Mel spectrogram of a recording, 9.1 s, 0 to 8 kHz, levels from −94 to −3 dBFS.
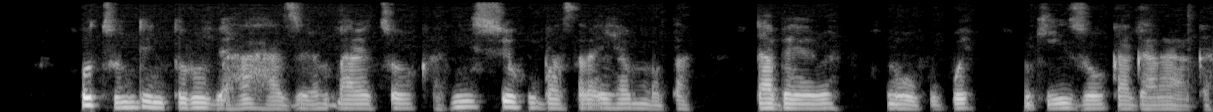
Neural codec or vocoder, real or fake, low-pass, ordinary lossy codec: vocoder, 44.1 kHz, 128 mel bands, Pupu-Vocoder; fake; 7.2 kHz; none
